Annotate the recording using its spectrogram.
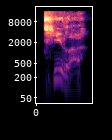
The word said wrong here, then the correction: Tula: Tula, right.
